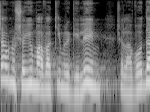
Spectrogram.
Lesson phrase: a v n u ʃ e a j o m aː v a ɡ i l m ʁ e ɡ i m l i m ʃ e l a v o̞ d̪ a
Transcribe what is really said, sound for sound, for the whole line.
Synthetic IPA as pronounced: a v n u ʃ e a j u m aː v a k i m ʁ e ɡ i l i m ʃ e l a v o̞ d̪ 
